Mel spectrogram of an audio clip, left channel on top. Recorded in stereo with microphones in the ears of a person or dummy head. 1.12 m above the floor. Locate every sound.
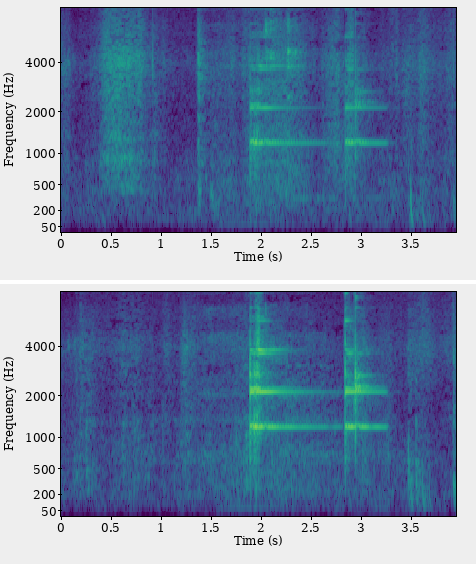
1.9 s a clink: 85° right, 0.8 m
